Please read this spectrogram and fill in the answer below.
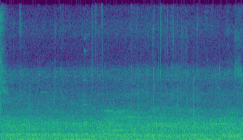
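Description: Steady background noise of a large exhibition hall, a low even wash of distant activity with a constant low hum running under it.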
